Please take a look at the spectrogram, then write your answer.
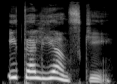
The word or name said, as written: italyanskii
